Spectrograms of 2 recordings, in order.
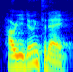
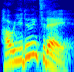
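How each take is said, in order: First: "How are you doing today?" said strong, dropping off at the end; confident, falling finish; downward inflection. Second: "How are you doing today?" rising high and unsure at the end; upward inflection. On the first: Demo of the confident tone for viewers, falling at the end. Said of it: "Notice how I kinda drop it off a bit at the end". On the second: Demo of the unsure tone to his viewers, high rising. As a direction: ask it like an unsure beta, tune climbing up. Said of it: "Instead of an upward inflection like". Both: Shown as a demonstration.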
